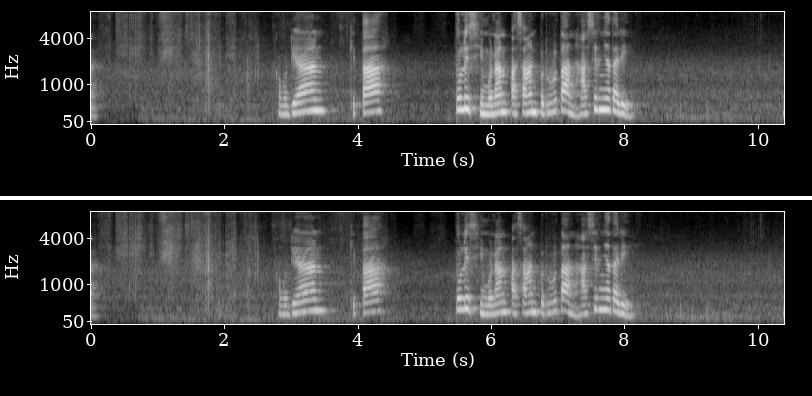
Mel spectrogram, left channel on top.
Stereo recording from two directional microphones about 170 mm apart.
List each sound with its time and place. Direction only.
0.6 s a sound: centre (ahead or behind)
3.0 s speech: 45° left (ahead or behind)
5.5 s speech: 50° left (ahead or behind); by 8.0 s 30° left (ahead or behind)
